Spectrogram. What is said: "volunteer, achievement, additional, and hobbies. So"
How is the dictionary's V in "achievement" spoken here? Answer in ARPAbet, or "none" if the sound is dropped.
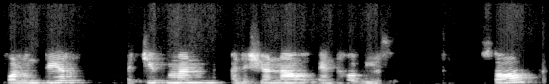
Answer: F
